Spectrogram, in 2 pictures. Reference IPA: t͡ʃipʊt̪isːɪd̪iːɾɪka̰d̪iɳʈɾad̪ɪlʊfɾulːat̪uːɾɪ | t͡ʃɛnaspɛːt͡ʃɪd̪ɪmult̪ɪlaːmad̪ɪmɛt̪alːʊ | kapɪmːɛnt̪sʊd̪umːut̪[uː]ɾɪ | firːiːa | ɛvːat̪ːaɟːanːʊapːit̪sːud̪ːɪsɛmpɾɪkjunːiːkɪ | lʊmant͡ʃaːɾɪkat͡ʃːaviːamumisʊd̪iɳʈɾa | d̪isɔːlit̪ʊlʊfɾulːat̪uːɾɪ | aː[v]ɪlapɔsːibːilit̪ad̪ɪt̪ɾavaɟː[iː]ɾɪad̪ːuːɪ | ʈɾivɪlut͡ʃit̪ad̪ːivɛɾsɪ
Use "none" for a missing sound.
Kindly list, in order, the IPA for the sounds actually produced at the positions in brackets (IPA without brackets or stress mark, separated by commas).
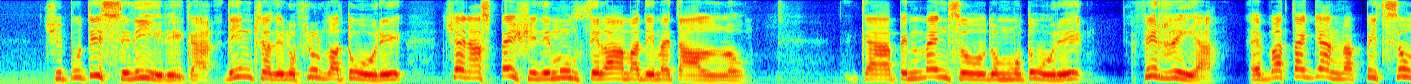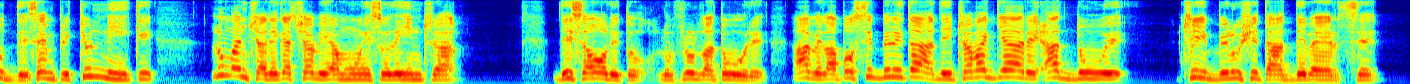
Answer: uː, v, aː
